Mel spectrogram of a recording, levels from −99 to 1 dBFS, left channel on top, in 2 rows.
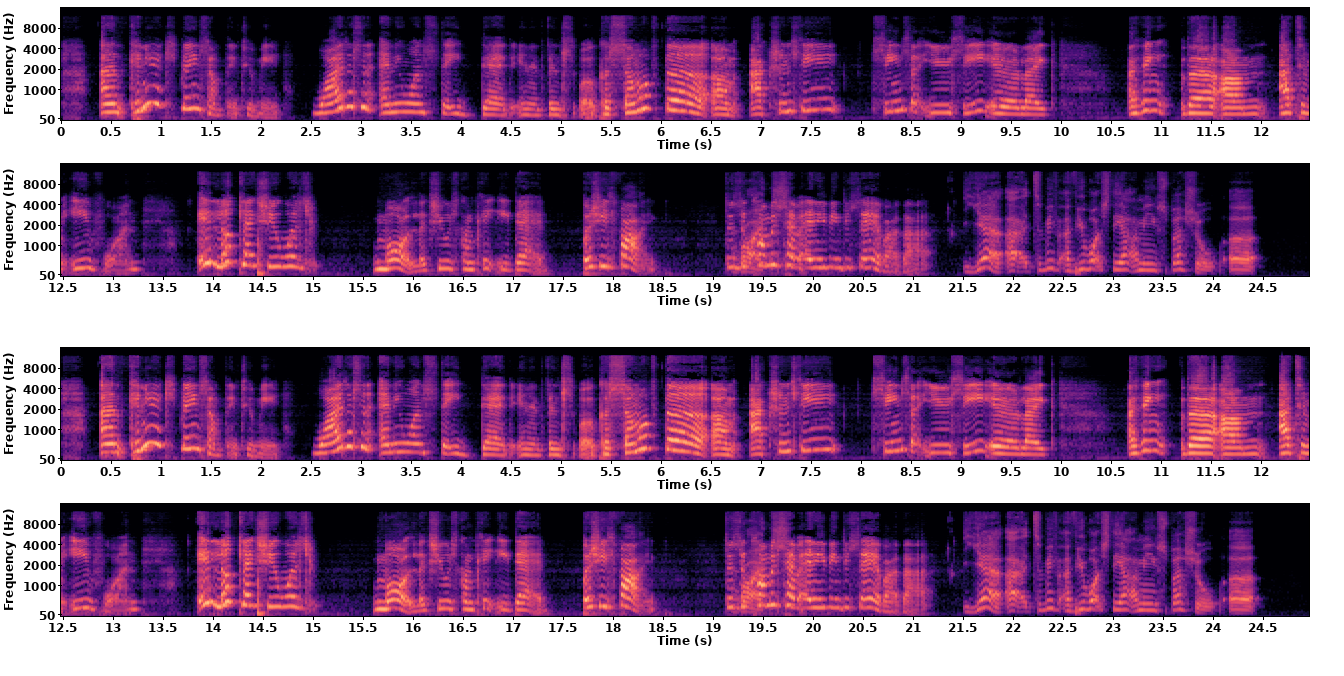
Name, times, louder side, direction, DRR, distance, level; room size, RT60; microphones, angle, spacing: voice 1, 0.0-2.2 2.5-7.7 8.1-9.8 10.7-13.3 13.8-15.0 15.6-17.3 17.7-18.4 19.1-21.1, right 2 dB, 75° right, 0.7 m, -24 dB
voice 2, 19.2-19.7 21.5-24.4, right 1 dB, 15° right, 0.4 m, -32 dB
2.2 x 2.2 x 3.7 m
head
